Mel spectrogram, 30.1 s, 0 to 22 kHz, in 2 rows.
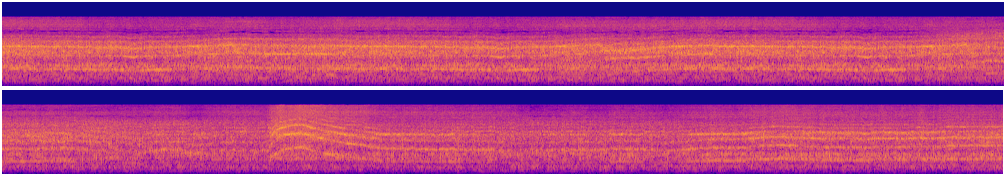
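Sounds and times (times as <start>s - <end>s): electric drill motor whining: 0.0s - 30.0s
grain being crushed in mill: 19.0s - 30.0s.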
